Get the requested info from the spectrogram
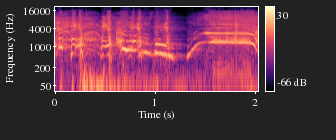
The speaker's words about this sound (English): He just came out of nowhere. Yeah, sorry, I'm still screaming.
